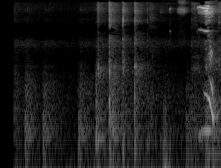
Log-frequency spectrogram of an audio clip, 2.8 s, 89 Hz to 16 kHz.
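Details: An 8-week-old female Labradoodle puppy meets stairs for the first time indoors: short harmonic yelps and whimpers come in quick bursts, ending in a louder, higher whine that rises and falls.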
